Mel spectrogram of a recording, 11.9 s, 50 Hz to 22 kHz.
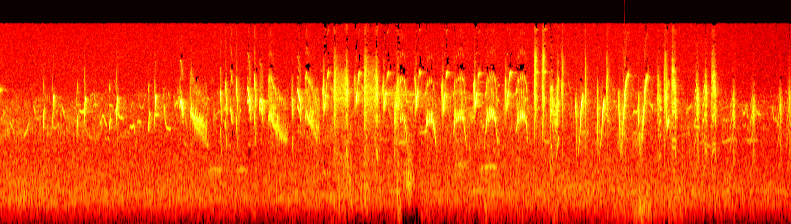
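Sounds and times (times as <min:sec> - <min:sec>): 
marsh warbler imitating European goldfinch twittering: 0:00.7 - 0:11.8.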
